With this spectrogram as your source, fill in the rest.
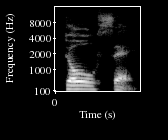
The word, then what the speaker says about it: Dolce: I'm your host, Dolce, pronounced doulce, like sweet softness whispered in French.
